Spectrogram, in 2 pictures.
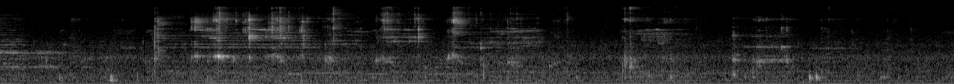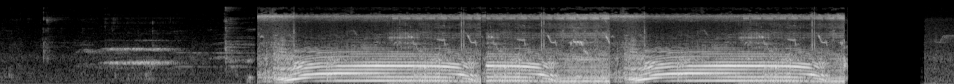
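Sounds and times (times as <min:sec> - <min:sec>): person chewing with smacking lips: 0:00.6 - 0:10.5.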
